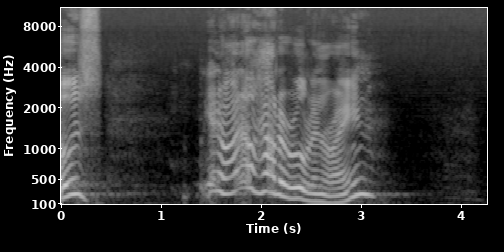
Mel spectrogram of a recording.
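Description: An elderly man speaks with animation into a microphone, heard through loudspeakers in an echoing room.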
